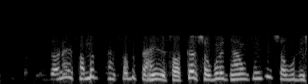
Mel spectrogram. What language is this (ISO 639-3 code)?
ori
